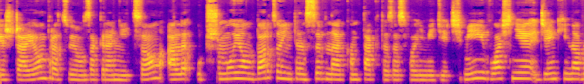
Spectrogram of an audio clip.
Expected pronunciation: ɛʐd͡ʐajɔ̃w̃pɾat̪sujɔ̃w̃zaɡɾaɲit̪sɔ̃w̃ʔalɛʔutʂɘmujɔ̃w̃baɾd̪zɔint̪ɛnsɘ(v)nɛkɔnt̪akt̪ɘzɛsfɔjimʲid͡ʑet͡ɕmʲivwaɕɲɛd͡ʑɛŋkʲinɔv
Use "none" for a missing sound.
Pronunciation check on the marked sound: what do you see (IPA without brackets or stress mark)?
v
